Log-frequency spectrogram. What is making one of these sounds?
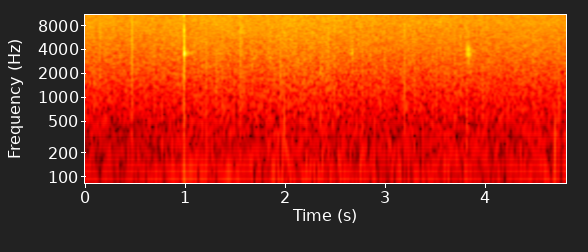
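A lighter clicks sharply a few times.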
